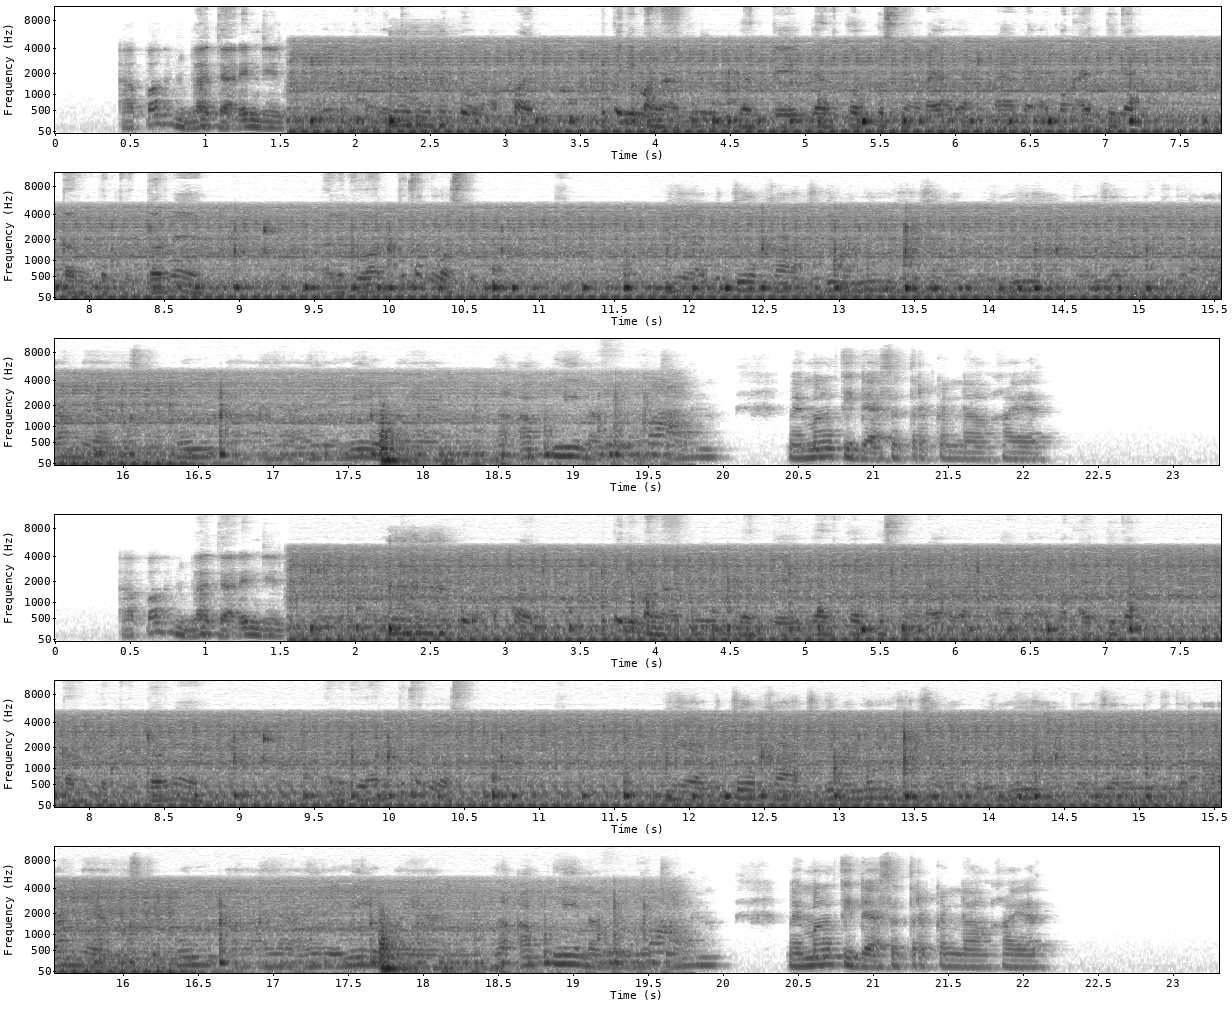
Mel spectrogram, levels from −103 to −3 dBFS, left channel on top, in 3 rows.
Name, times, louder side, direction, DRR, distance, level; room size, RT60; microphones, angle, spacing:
voice 1, 0.4-2.4 2.7-3.3 3.6-7.3 7.7-8.8 9.5-10.7 18.9-19.9, left 3 dB, 35° left, 1.1 m, -35 dB
sound 1, 1.5-19.8, left 1 dB, 85° right, 2.1 m, -29 dB
voice 2, 2.2-2.7 11.8-22.1, right 1 dB, 70° right, 1.7 m, -37 dB
9.0 x 3.6 x 7.0 m
head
